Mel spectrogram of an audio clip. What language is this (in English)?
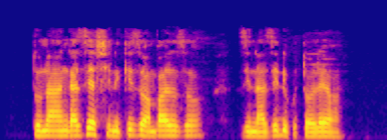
Swahili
